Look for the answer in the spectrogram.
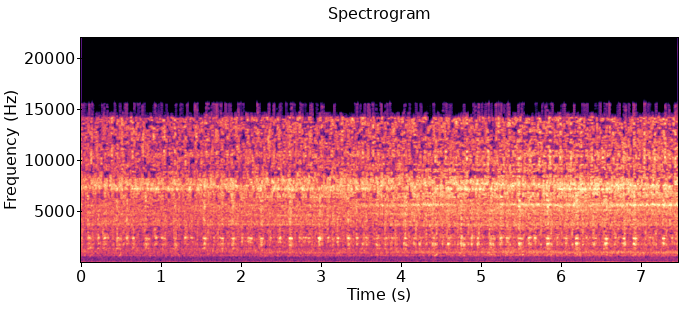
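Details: VW Saveiro G4 with AP 1.6 engine idling with the valve cover off; regular light knocks about three a second over steady idle; owner suspects the timing belt or pulley, source still unknown.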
